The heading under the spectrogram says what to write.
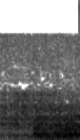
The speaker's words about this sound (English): Listen to that. Say, that's funny. It sounds like that blue wing plane is taking off.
